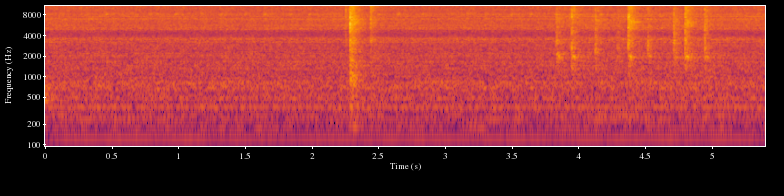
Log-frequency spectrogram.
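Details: TR-70 quadruplex video tape recorder from WGTV, stored since 1983, first AC power-up: steady low mains hum with fan rush and a few light clicks, no fault sounds; supply voltages present.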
